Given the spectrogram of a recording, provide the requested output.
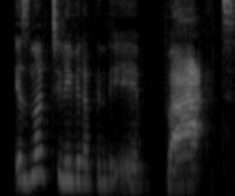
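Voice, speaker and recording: Loud and bright with a sharp tone, a woman speaks at a very slow pace with lively intonation. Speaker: marriage advice vlogger. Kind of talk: casual advice talk to camera. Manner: naturally loud.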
